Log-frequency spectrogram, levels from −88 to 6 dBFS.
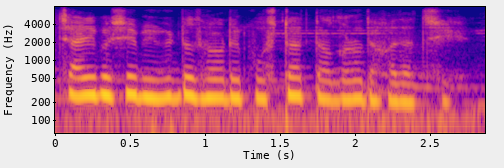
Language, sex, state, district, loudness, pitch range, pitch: Bengali, female, West Bengal, Cooch Behar, -14 LUFS, 220-260 Hz, 240 Hz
